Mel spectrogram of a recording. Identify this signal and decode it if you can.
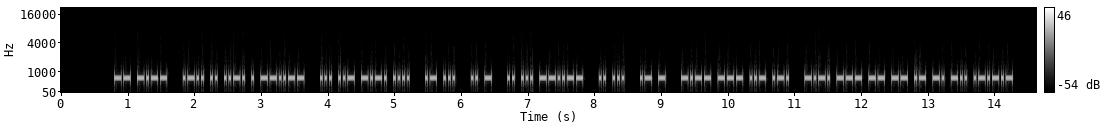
Morse code, heard as a keyed tone, about 34 wpm, 700 Hz. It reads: MY LIFE, SUCH AS IT IS, IS AT YOUR COMMAND.
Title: Sentences from Top 1600 Words 35wpm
